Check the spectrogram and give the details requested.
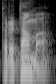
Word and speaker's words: pertama: and pertama, meaning first, is pronounced Pertama.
